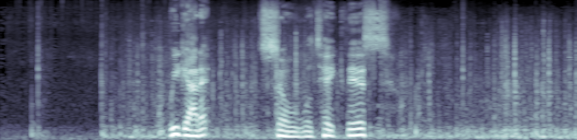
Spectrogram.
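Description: An elderly man speaks with animation into a close microphone.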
